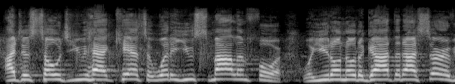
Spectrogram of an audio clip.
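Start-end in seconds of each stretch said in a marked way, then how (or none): none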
